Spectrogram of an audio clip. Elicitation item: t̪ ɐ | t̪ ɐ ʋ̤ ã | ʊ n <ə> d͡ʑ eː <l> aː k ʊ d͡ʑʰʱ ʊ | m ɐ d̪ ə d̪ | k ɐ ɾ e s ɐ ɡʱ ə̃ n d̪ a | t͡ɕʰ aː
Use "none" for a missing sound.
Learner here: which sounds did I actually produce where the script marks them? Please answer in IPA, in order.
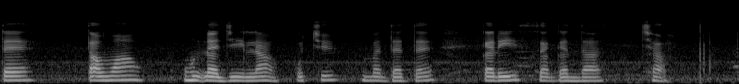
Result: ə, l

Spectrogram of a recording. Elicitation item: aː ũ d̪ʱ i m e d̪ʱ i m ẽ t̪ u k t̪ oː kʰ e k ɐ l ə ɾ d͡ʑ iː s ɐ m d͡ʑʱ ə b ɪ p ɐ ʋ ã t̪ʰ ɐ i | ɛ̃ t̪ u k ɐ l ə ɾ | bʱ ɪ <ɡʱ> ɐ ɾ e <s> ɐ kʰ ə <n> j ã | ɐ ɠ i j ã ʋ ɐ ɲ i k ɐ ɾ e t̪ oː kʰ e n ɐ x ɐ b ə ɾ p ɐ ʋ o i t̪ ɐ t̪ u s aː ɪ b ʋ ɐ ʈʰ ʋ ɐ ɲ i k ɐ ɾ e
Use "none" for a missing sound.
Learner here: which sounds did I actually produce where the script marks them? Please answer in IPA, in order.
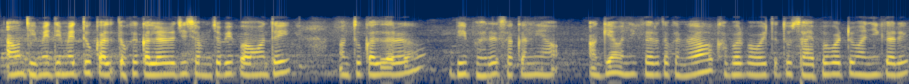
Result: bʱ, s, n

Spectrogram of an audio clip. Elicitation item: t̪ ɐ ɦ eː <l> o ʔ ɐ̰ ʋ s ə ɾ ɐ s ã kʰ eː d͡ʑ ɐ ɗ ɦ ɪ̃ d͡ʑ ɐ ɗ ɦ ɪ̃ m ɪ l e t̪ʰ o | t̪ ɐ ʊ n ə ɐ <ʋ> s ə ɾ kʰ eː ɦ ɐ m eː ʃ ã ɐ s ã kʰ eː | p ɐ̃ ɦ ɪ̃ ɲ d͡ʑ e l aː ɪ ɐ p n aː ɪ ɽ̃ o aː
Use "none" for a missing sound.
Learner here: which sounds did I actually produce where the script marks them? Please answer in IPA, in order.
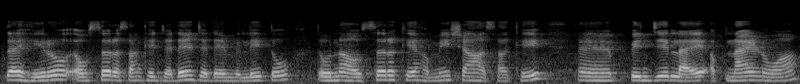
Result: ɾ, ʋ

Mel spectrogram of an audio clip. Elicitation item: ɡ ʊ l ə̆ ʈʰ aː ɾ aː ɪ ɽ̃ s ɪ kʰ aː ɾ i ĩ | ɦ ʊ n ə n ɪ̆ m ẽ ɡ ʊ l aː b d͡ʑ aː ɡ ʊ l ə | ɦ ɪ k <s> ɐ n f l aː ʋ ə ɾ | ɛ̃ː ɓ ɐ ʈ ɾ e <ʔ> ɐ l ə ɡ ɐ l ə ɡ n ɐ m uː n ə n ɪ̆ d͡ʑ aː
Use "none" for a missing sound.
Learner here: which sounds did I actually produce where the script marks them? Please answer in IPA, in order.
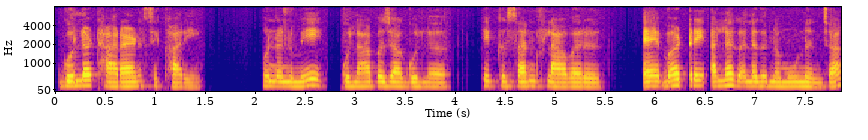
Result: s, ʔ

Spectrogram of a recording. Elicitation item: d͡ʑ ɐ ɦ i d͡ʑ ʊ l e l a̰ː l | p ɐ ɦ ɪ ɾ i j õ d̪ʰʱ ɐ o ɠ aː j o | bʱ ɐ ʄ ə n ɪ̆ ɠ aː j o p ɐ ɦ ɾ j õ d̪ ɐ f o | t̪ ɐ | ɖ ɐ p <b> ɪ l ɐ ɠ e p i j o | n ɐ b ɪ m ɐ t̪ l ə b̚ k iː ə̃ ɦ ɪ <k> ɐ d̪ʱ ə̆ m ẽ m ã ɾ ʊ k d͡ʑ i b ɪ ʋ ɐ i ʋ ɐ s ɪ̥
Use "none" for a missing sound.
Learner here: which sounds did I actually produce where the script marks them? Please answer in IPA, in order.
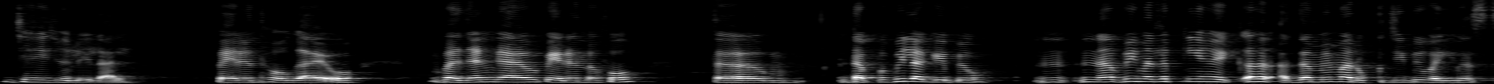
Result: b, k

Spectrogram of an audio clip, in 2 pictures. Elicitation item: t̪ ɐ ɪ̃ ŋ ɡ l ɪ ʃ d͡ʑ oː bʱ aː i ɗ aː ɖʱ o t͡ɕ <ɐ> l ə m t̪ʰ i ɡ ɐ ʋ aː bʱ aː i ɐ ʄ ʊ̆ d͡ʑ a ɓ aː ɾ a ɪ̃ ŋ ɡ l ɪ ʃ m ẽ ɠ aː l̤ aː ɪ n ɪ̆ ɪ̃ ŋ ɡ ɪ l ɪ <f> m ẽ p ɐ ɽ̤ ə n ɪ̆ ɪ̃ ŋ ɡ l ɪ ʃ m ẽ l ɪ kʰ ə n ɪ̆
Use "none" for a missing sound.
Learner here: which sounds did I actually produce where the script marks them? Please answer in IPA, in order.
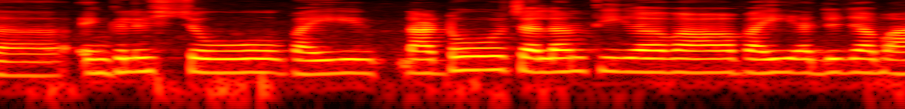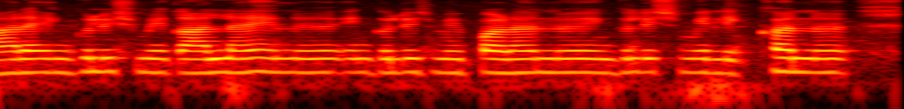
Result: ɐ, ʃ

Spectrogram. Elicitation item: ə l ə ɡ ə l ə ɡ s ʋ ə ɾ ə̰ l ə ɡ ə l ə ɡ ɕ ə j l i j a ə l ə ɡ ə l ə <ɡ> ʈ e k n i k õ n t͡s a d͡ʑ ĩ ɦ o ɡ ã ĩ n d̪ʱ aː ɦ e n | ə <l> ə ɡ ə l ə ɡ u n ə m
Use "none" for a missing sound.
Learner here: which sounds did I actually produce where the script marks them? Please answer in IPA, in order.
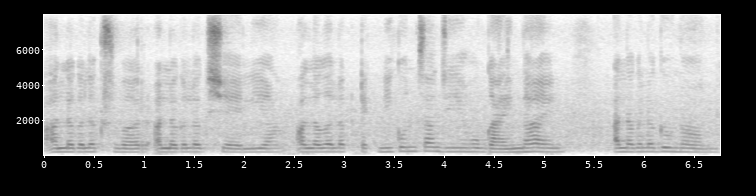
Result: ɡ, l

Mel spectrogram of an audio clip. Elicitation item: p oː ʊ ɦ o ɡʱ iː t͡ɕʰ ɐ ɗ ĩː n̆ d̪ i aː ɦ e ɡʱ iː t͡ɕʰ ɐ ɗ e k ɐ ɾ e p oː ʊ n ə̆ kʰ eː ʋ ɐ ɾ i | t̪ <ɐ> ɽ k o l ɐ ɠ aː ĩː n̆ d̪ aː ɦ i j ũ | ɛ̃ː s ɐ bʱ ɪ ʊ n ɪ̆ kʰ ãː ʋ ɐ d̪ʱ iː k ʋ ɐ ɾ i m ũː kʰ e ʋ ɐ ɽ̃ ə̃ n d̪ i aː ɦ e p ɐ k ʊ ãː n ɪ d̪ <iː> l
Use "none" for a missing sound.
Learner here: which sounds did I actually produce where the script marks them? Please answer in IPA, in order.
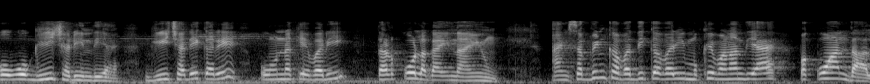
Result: ɐ, aː

